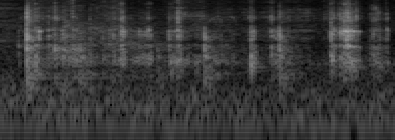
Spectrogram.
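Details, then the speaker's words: Pool cleaner back-up valve after fixing a stuck/slow-closing valve by sliding the small gear back down onto its bar: light quick clicking and ratcheting of small gears turning freely, no binding or skipping; normal gear train operation. "by pushing it down onto the bar, and problem solved. Okay, it's fixed. You can hear the gear in there turning."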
